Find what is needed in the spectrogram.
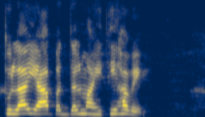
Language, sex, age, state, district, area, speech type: Marathi, female, 18-30, Maharashtra, Thane, urban, read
